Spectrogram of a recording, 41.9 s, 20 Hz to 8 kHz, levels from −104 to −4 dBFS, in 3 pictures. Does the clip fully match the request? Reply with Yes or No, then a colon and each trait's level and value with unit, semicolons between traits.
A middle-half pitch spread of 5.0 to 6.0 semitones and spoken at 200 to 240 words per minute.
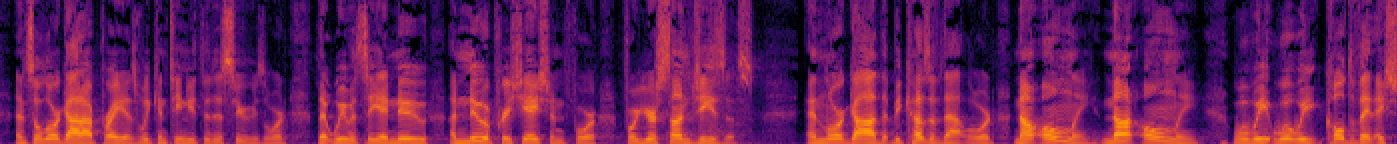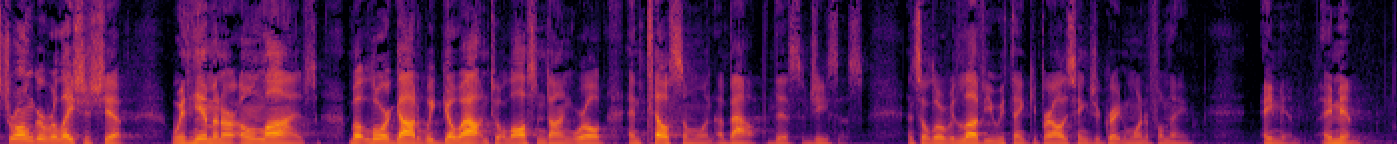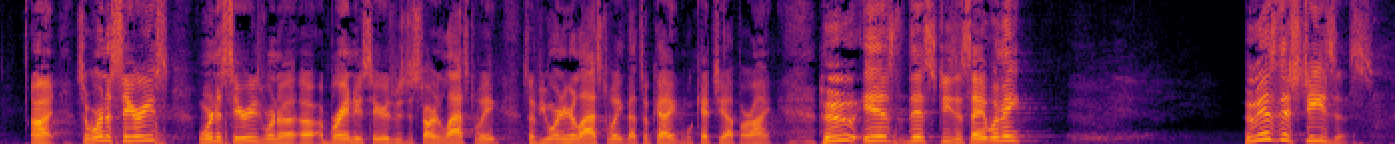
Yes: average, 5.3 semitones; fast, 205 wpm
